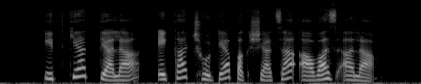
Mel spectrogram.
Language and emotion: Marathi, neutral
